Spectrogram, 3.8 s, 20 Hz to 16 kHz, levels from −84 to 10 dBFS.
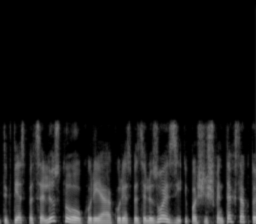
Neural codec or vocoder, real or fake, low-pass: codec, 16 kHz, 4 kbps, X-Codec, WavLM features, trained on Multilingual LibriSpeech; fake; 7.2 kHz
